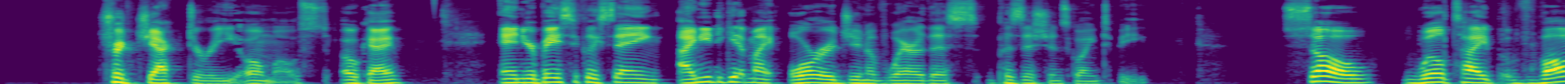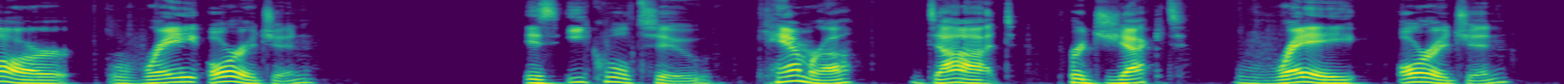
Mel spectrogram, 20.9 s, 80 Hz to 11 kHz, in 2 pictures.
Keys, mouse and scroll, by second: 9.0-20.3 typing, 20.6 Down, 20.8 Down.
